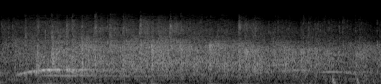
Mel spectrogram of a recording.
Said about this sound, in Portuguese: Quem gostou disso, aplaude aí, Senhor.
